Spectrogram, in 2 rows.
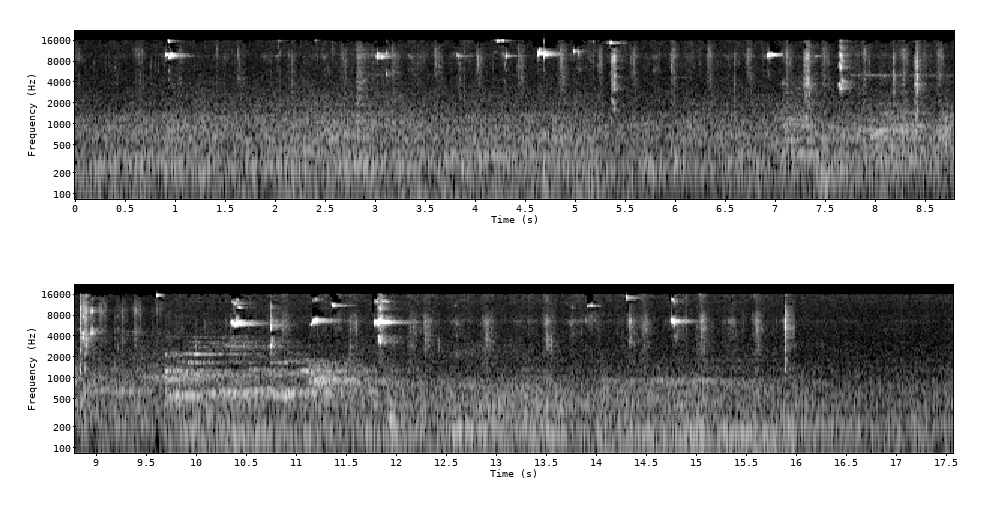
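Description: Small parts being handled in gloved fingers: about a dozen sharp, irregular clicks and ticks with faint high squeaks, from a 1/12-scale model brake disc and a pin-vise hand drill.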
